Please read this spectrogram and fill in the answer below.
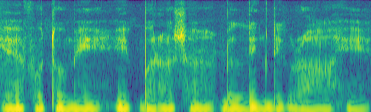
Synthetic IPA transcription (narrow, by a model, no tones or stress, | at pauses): jɛɦfoːt̪omẽeːk̚bɐɾasabɪlɖɪ̃ŋɡd̪ɪkʰɾɐɦahɛː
